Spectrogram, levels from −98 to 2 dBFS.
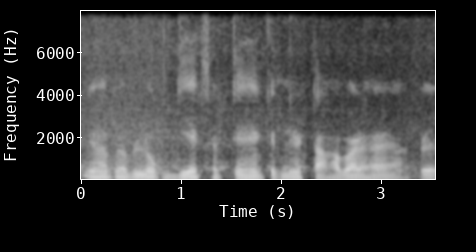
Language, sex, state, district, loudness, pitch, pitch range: Hindi, male, Haryana, Jhajjar, -18 LUFS, 125 Hz, 120-130 Hz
